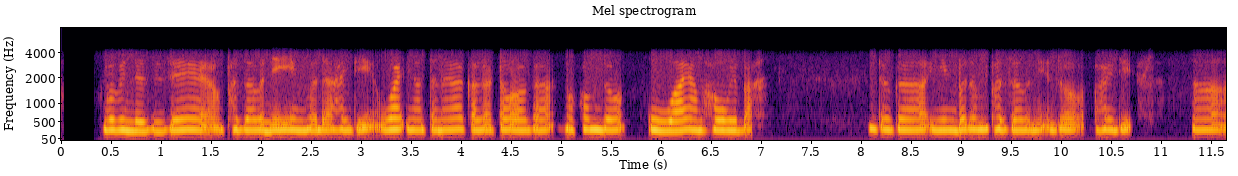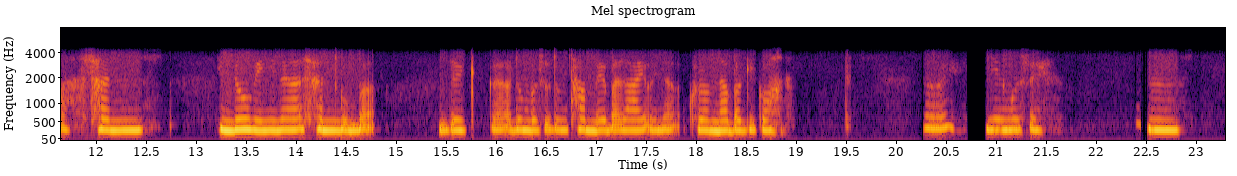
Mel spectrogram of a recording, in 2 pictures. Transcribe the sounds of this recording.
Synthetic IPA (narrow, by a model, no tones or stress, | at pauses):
ɡobindazizepʰazabɐnijeŋbɐdaɦajdḭwajt̚ŋatːanaɡakalaɾtawɾaɡamɐpʰamdɔ | uwajamɦaweba | ɐduɡajeŋbadumpʰazabɐnḭɐ̰dɔɦajdi | sɐn | hinduɡininɐsɐnɡumbɐ̰ | dojkɐ̰dumbɐsudumtʰambebɐlajo̰jnɐ̰kʰuɾɔmnabɐɡikɔn | oj | jeŋuse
